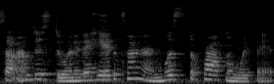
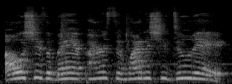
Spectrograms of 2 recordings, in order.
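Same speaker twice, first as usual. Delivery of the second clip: high scandalized mock of the critics; high mock gasp of the critics; 9 semitones higher, 4 dB louder than usual. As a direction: squeal it out like a gossip. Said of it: "and then when I do it".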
